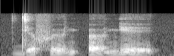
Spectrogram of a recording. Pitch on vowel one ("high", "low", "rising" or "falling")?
rising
